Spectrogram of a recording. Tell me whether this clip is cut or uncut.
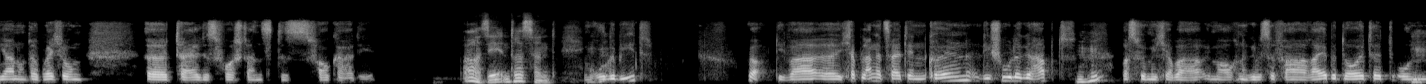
cut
